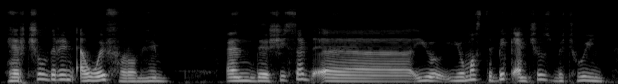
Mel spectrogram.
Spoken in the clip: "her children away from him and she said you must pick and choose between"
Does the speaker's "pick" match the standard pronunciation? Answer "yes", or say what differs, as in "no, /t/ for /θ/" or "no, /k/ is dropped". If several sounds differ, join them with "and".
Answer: no, /b/ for /p/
